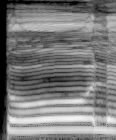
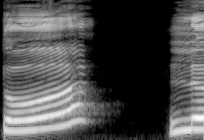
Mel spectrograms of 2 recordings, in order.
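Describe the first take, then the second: First: Said in the usual way. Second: तोल split slowly into तो and ल; syllable by syllable. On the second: Shown as a demonstration. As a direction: sound out तोल slowly in parts. (तोल को टुकड़ों में धीरे बोलो) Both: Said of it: "तो मिलके बन जाएगा".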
